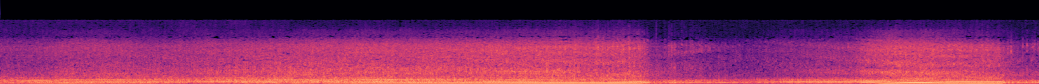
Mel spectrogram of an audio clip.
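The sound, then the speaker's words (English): Aircraft engines as the machines move up one after another for takeoff: a loud, steady, low droning rumble. It dips briefly near the end, then swells again with a rising engine tone, and no voices are heard. “One after the other, the machines move up to the takeoff in order.”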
